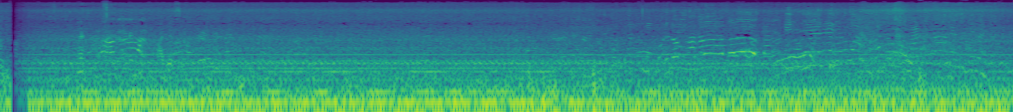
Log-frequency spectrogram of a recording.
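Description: Fishing boat's engine running with a steady low drone, and men's voices calling out over it at times. The sound cuts out for a moment right at the start.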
